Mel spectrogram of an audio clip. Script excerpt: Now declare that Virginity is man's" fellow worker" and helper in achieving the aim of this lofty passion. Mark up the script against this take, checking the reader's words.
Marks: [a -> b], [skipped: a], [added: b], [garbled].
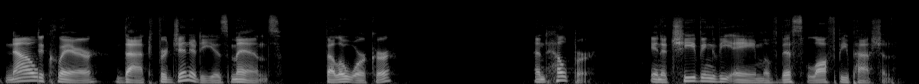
Now declare that Virginity is man's" fellow worker" and helper in achieving the aim of this lofty passion.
